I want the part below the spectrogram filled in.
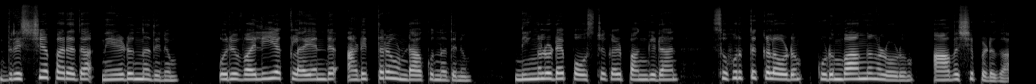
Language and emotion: Malayalam, neutral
